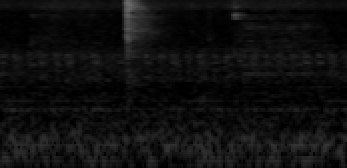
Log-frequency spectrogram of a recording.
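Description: Steady low room hum, with one light click a little under a second in.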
